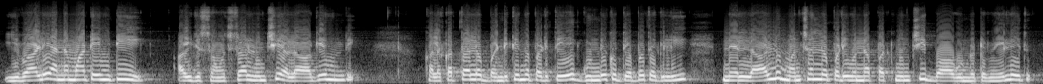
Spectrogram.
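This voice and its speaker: A weary young landowner speaks low and hesitantly in an audiobook story, voiced by a man in his own high-pitched voice. The lines come out subdued, with little force behind them. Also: moderate pace, darkish tone, lightly acted, low-quality recording. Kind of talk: audiobook character voice.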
